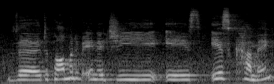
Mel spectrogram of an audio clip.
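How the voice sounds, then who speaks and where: A woman speaks in a fairly high pitch, with audible room echo and noticeable background noise. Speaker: science organization representative. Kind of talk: conference presentation. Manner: fast.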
